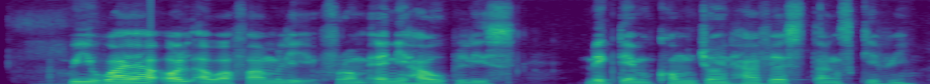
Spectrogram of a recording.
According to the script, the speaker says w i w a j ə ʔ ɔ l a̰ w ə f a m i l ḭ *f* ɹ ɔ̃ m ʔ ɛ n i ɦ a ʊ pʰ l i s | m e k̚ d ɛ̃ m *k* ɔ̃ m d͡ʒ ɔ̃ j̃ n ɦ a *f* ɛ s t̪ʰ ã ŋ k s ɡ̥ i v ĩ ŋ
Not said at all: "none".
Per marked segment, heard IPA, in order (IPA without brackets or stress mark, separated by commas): f, kʰ, v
